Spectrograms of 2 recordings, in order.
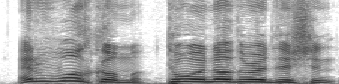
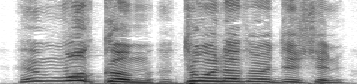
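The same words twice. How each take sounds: First: Higher, louder announcer welcome; mock announcer intro. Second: Higher, louder announcer welcome with odd timbre; mock announcer intro. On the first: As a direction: ham up a wrestling announcer opening. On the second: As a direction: overdo the ring announcer welcome. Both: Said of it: "what the fuck is that".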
